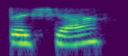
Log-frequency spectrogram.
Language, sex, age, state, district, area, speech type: Malayalam, female, 45-60, Kerala, Kozhikode, urban, conversation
